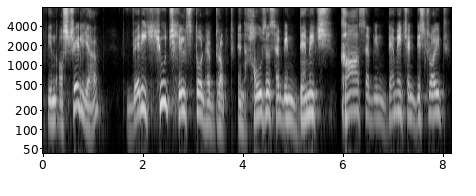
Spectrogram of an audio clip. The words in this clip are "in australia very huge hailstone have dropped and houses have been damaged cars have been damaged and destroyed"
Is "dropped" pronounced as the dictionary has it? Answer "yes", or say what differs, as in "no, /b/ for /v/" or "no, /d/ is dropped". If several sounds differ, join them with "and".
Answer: yes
